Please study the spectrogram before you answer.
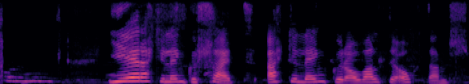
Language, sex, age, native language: Icelandic, female, 13, Icelandic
